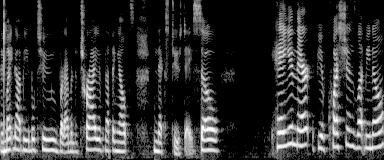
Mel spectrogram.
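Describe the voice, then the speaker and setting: A woman moves at a fairly quick pace on a very clean recording against a silent background. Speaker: livestreamer reading political document aloud. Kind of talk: casual livestream sign-off. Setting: live stream. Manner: loud; animated.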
